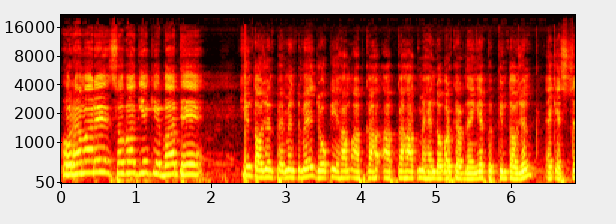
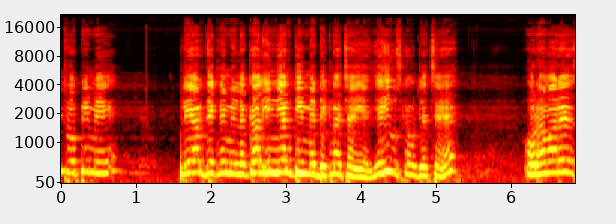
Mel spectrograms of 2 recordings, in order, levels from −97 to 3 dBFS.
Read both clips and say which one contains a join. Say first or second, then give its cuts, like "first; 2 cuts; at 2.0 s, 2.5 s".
first; 1 cut; at 2.4 s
